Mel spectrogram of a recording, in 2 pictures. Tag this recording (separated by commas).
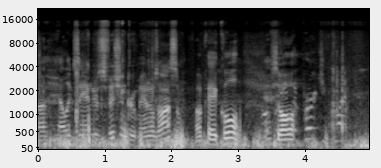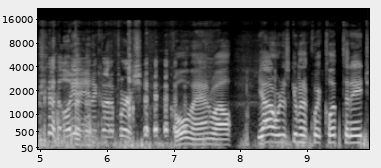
Speech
